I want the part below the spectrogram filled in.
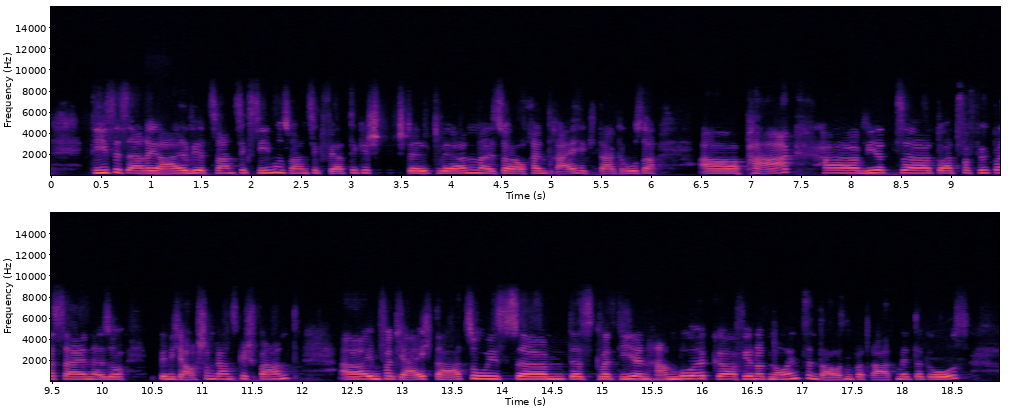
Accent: Graz, Styria, Austria; in meiner Heimat Graz

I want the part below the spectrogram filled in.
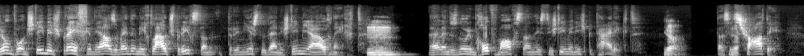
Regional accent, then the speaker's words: Switzerland; Da haben wir als Schweizer eher Vorteile oder überhaupt die dialektstark sind, weil da ist tendenziell mehr Melodie drin.

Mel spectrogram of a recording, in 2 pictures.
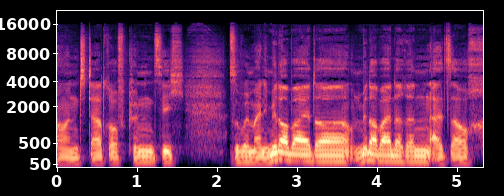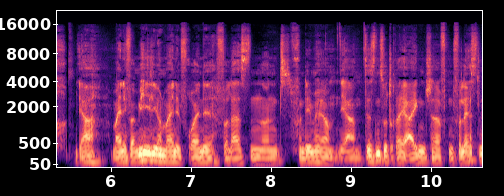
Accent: Swabia, Germany; Ja, man hört's unschwer. Ich komme aus Schwaben, bin Schwabe, bin 43 Jahre alt

